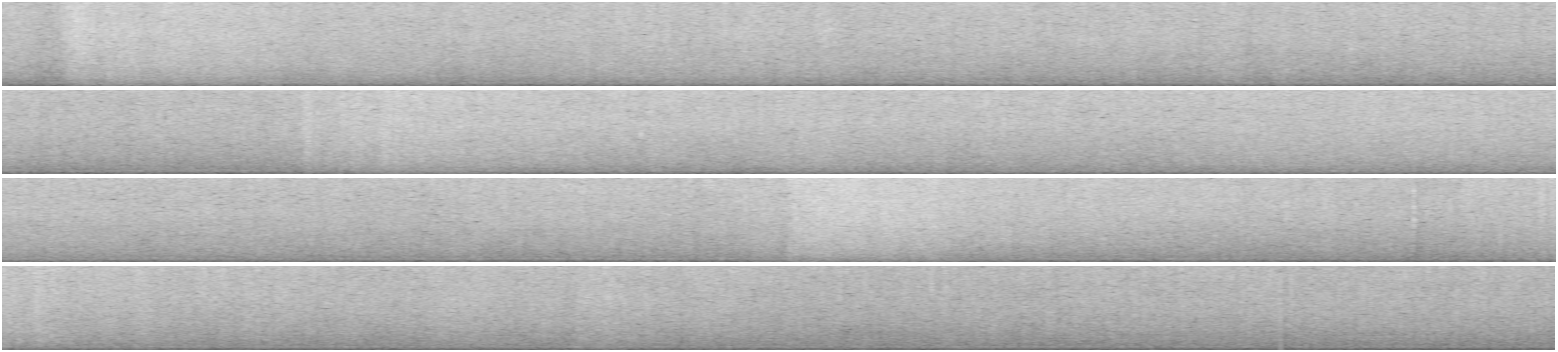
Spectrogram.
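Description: Beef steaks sizzling in a hot grill pan with butter and garlic: a steady frying hiss, swelling louder briefly a few times, with a faint steady hum underneath.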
